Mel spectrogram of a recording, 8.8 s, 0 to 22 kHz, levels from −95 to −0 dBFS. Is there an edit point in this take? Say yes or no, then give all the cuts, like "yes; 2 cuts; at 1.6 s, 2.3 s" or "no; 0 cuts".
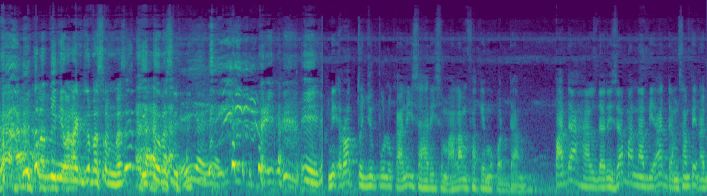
yes; 2 cuts; at 4.0 s, 6.7 s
